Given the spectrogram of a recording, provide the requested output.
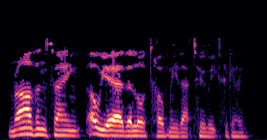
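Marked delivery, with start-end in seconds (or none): none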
